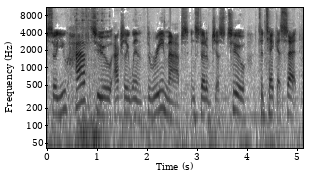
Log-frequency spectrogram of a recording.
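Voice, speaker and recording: A man talks at a fairly high pitch. Noticeable background noise runs under his voice. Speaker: esports caster. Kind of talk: live commentary. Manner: animated, excited.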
